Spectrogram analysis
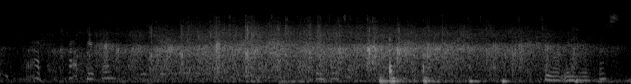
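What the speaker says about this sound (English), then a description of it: "Great, yeah, clap, people." An audience claps through an evening high school honors awards ceremony at a Lutheran school, moderately loud and steady, with voices and scattered chatter mixed in.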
